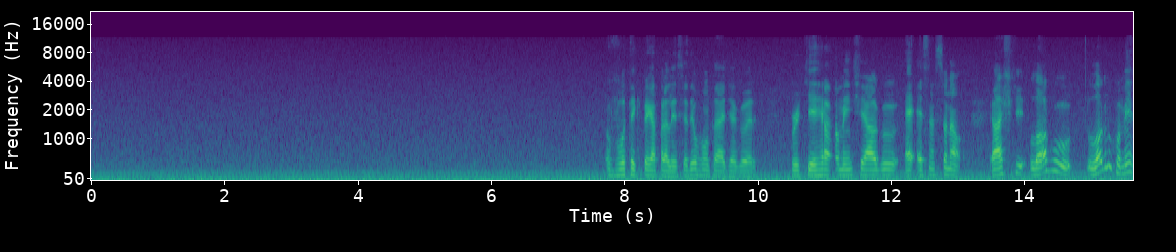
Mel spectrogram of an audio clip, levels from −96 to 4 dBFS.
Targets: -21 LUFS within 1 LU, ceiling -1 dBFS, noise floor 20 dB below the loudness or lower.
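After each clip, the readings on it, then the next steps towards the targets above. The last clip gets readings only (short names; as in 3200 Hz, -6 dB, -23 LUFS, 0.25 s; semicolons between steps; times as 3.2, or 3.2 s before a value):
hum 50 Hz; harmonics up to 200 Hz; hum level -44 dBFS; noise floor -46 dBFS; noise floor target -49 dBFS; loudness -29.0 LUFS; peak -11.0 dBFS; loudness target -21.0 LUFS
-> de-hum 50 Hz, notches 4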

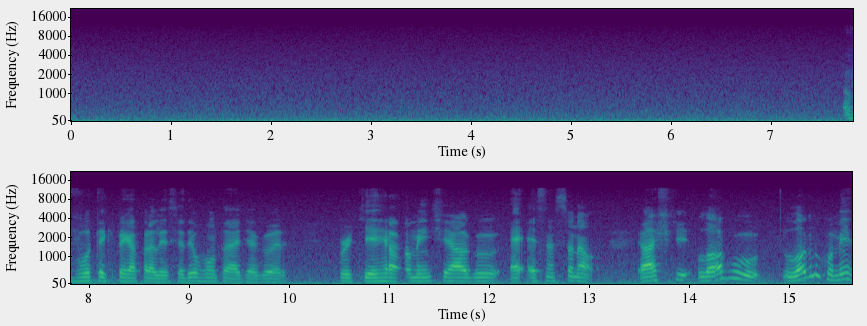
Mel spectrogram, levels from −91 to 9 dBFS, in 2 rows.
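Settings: hum none; noise floor -48 dBFS; noise floor target -49 dBFS
-> noise print and reduce 6 dB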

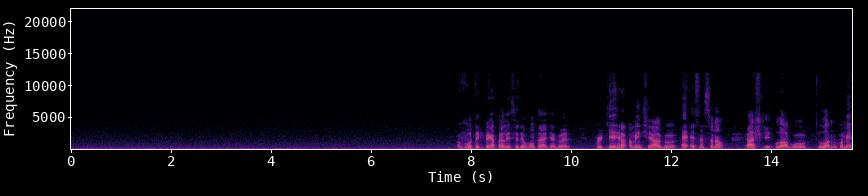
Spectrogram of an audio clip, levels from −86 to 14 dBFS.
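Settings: noise floor -54 dBFS; loudness -29.0 LUFS; peak -11.0 dBFS; loudness target -21.0 LUFS
-> gain +8 dB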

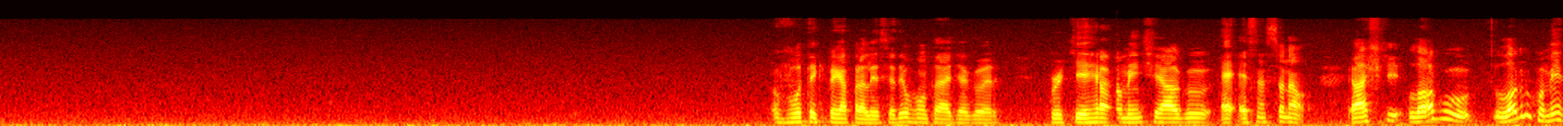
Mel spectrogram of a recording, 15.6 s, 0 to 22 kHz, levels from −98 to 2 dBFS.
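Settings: loudness -21.0 LUFS; peak -3.0 dBFS; noise floor -46 dBFS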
